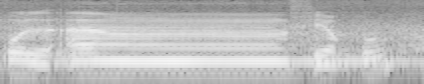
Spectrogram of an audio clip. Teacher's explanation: Qul anfiqu ikhfa hakiki. Dibaca dengan dengung pada tanda dua harakat. Fiqu man asli mutlak.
